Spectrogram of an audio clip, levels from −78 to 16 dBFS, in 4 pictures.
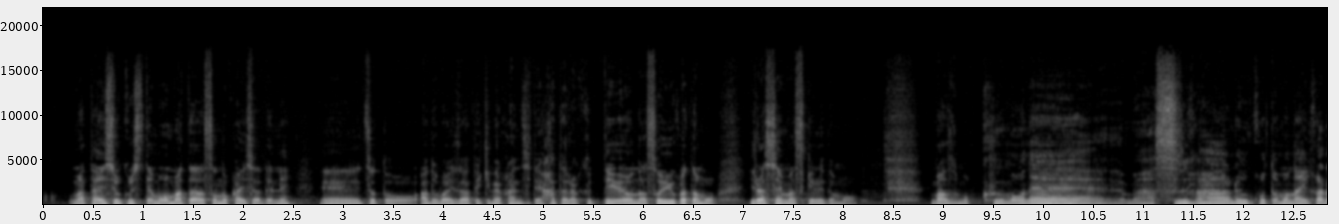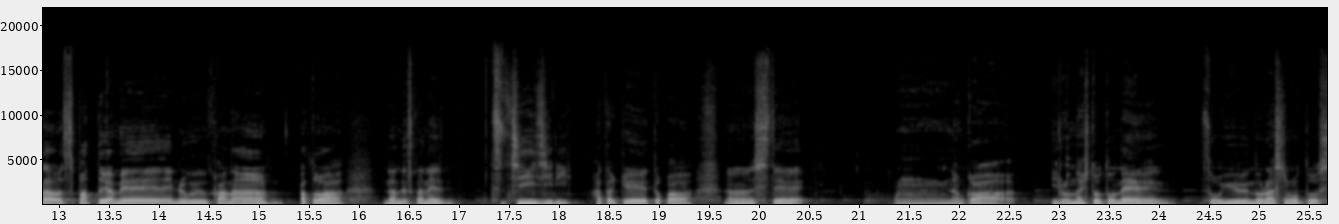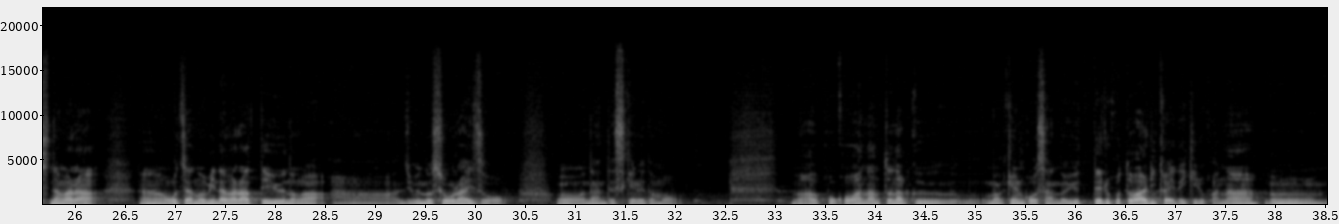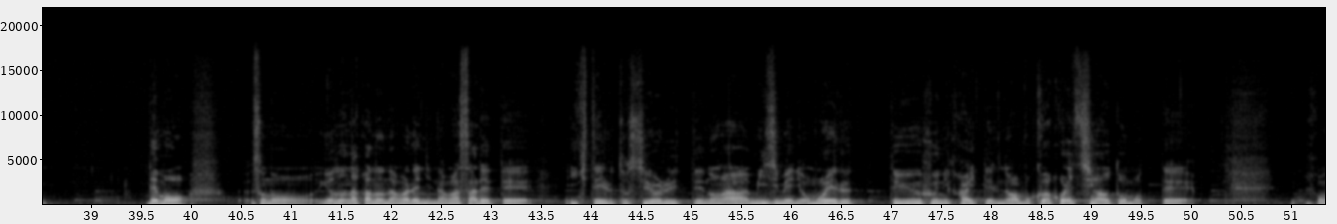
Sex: male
